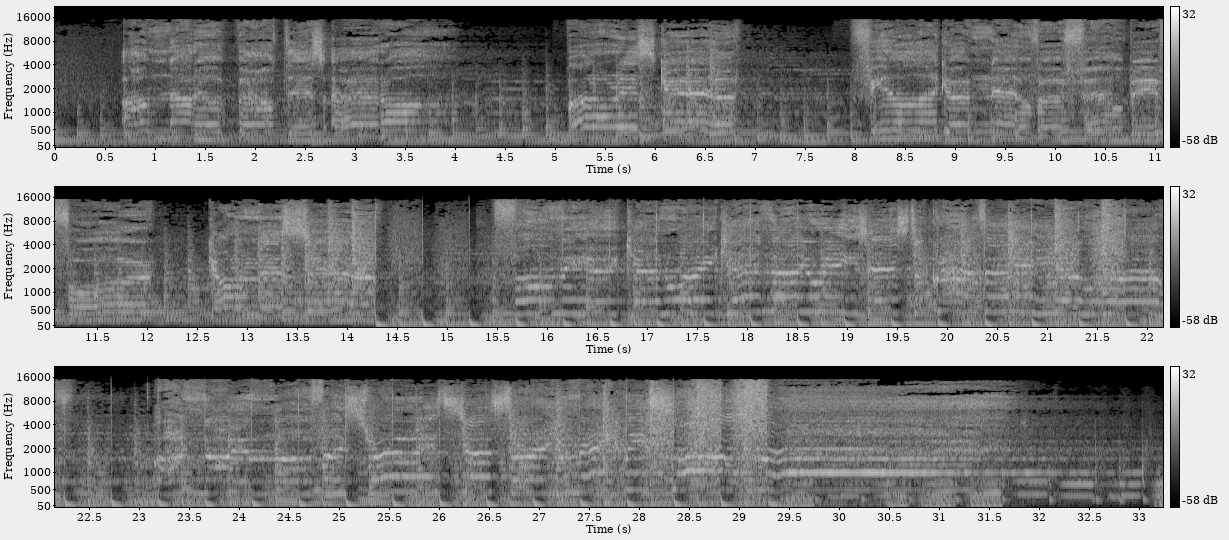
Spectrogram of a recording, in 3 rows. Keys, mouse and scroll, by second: 3.5 w, 5.7 l, 6.0 z, 6.4-6.8 scroll up 1, 7.3 scroll, 8.5 a, 9.7 w, 11.7 right click, 12.5 scroll down 1, 12.7 alt+middle click, 19.5 right click, 20.7 double click, 26.4 double click, 26.8 middle click, 27.4 alt+middle click, 28.4 ctrl+click, 28.7 alt+q, 29.5 double click, 29.8 t, 30.2 scroll down 1, 30.4 w, 32.4 right click.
